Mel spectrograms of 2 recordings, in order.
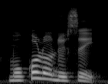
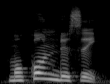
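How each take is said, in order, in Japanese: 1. 'rusuy'の前では、完全な'mokoro'が保たれます。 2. 'rusuy'の前では、'ro'が'n'に変わります。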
